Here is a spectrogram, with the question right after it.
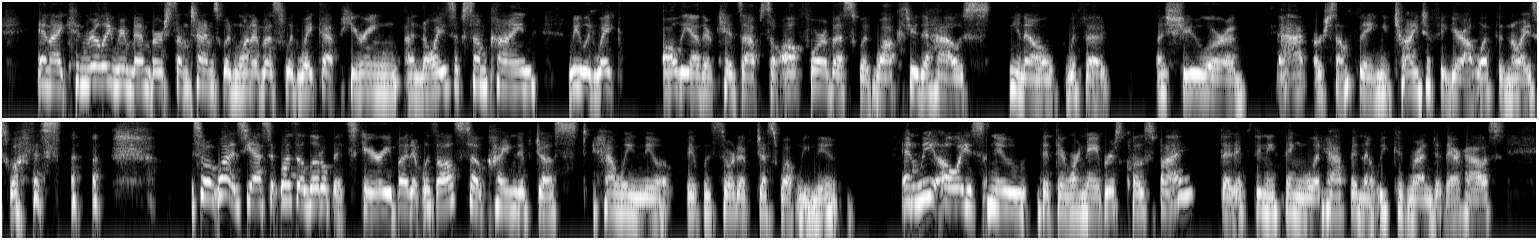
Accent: Portland, Oregon, United States; And I grew up in Northwest Portland before it was known as the Pearl. It was a pretty residential area where we grew up.

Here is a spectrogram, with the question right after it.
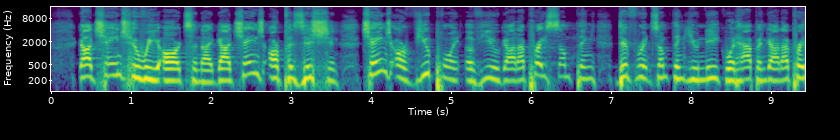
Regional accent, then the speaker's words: Baton Rouge, Louisiana, United States; and I grew up in Baton Rouge, Louisiana, so I'm a big LSU fan.

